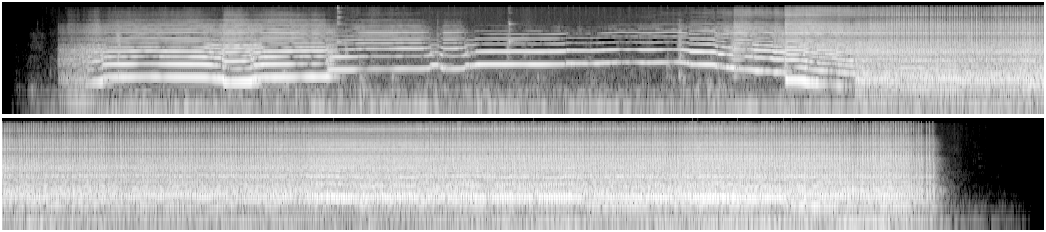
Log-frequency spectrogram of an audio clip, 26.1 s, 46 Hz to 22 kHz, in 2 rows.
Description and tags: this is the original recording of the noise selected and broadcasted by SWR2 - Radio Baden-Baden, one week ago:
creak, creaking, door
